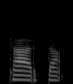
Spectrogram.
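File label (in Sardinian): "carta", female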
